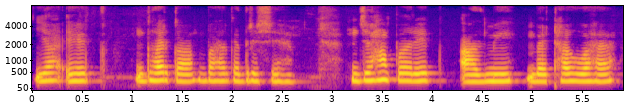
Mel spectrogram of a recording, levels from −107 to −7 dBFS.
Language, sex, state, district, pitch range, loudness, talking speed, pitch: Hindi, female, Jharkhand, Palamu, 220-235 Hz, -17 LUFS, 150 wpm, 230 Hz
